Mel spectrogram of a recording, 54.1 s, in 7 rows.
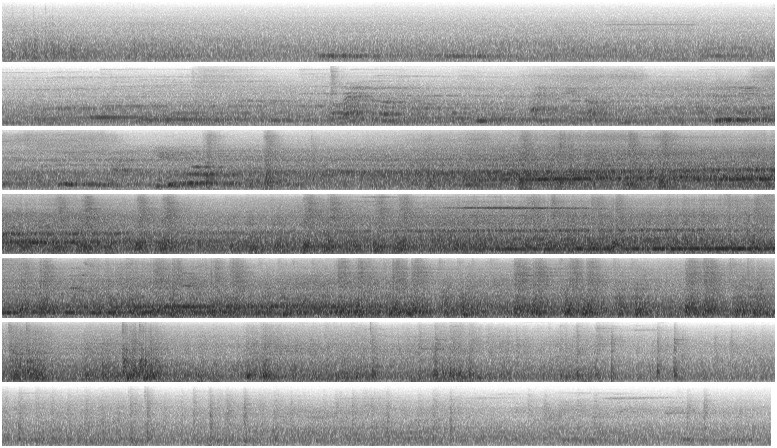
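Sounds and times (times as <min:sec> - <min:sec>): train running noise: 0:12.6 - 0:52.4.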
